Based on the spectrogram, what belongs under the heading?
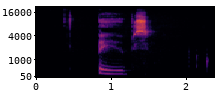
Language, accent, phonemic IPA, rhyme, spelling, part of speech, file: English, UK, /buːbz/, -uːbz, boobs, noun / verb, En-uk-boobs.ogg
- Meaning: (noun) plural of boob; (verb) third-person singular simple present indicative of boob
